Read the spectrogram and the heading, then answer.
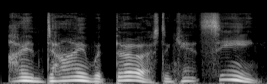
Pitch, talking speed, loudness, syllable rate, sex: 155 Hz, 180 wpm, -17 LUFS, 3.7 syllables/s, male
